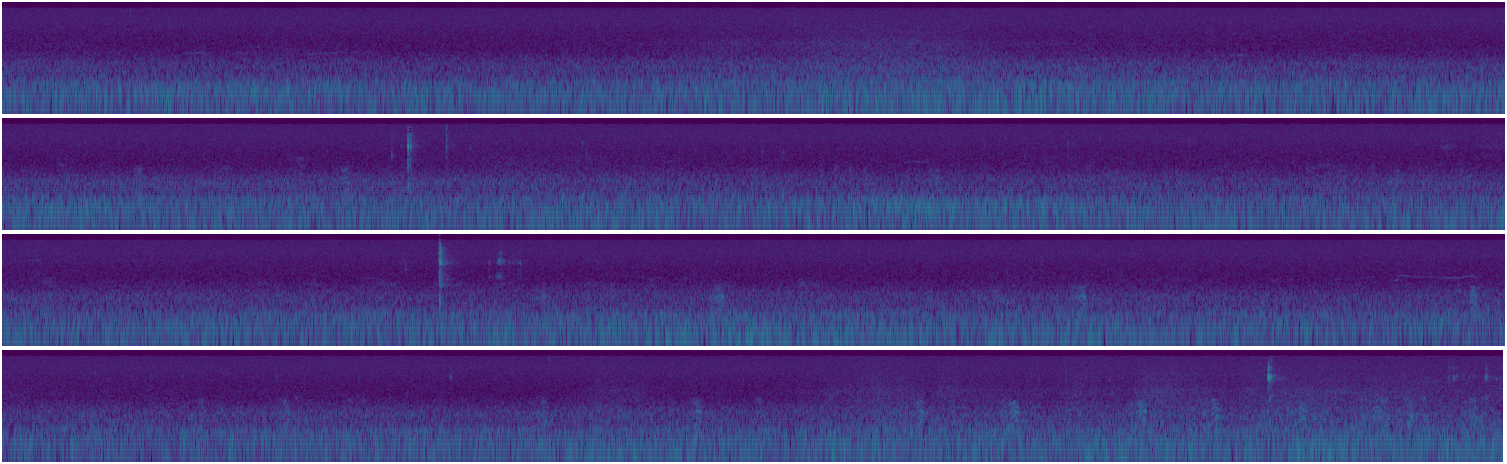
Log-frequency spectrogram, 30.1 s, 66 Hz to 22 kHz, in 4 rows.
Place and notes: This recording was made in Brancaster Staithe, Norfolk, UK. It is a small town nearby to Kings Lynn, the conditions were very windy, but there were wading birds and geese etc in the area. In this recording you can hear a seagull picking up and dropping a mussel from height, to try and crack open its shell. Recorded on Mixpre6/USI Pro in a rycote windshield. Apologies for the small amount of wind-noise in the recording, I had full windshield and dead cat covering on the microphones.
There is also the distance sound of ship masts rattling in the wind.
Kings Lynn, UK, 2 February 2019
